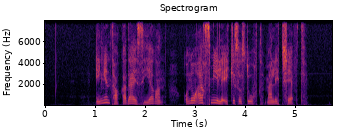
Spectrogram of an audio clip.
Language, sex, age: Norwegian, female, 30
